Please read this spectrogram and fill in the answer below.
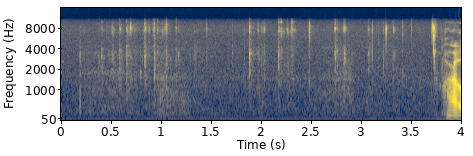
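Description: Faint typing on a computer keyboard: scattered key clicks at irregular spacing, a few a second.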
